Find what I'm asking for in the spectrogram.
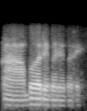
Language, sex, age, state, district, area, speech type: Goan Konkani, male, 18-30, Goa, Bardez, rural, conversation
